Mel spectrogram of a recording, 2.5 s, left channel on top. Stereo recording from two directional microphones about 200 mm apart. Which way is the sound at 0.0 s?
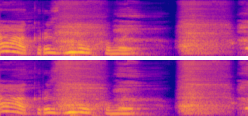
10° right (ahead or behind).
